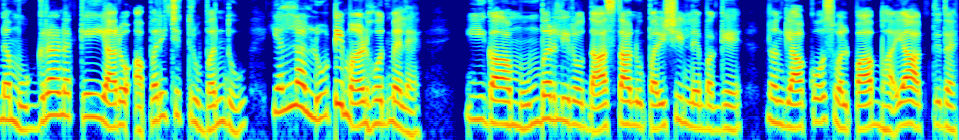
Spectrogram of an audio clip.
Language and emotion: Kannada, fearful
